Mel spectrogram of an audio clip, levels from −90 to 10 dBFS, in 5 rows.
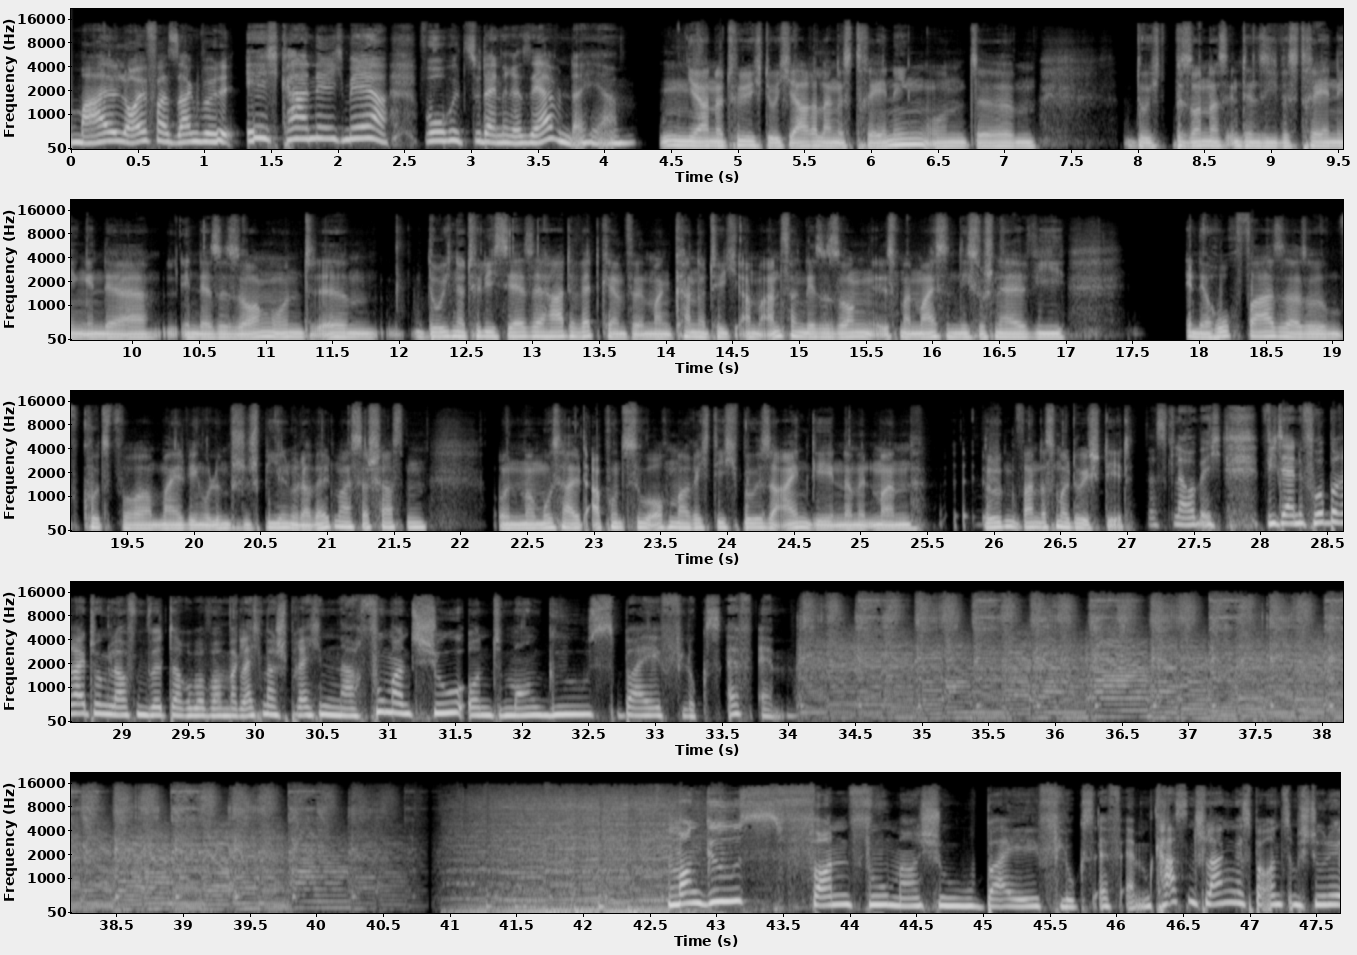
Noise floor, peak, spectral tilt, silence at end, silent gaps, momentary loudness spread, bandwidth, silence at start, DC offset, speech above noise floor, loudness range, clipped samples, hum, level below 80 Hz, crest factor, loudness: -60 dBFS; 0 dBFS; -6 dB/octave; 0 s; none; 11 LU; 16 kHz; 0 s; under 0.1%; 45 dB; 9 LU; under 0.1%; none; -40 dBFS; 16 dB; -16 LUFS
